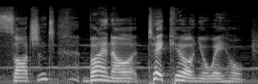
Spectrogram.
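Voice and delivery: ordinary talk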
